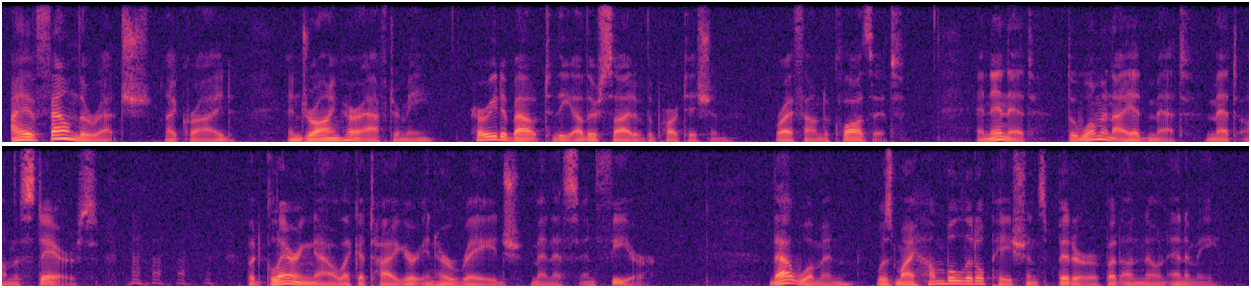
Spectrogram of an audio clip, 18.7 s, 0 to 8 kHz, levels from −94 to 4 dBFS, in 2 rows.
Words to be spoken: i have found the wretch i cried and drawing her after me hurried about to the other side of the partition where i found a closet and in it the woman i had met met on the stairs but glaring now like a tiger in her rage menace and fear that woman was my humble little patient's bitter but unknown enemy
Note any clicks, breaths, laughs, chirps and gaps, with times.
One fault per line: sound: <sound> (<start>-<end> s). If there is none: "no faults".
sound: laugh (10.3-11.0 s)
